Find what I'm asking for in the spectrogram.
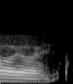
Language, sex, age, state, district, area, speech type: Goan Konkani, male, 18-30, Goa, Canacona, rural, conversation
